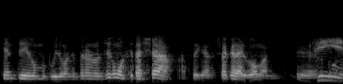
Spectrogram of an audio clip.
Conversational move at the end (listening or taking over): taking over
